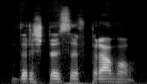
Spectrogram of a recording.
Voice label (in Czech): Bear Right, Czech, male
